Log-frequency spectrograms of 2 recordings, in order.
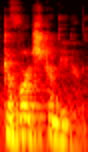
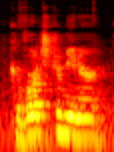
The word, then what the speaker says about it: Gewurztraminer: is such a such a hard word groom Gewurztraminer anyways so this is the kit it's a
